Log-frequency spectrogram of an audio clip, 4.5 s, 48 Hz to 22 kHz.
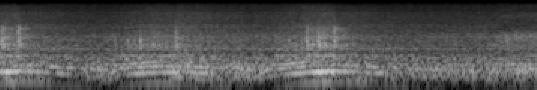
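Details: Nissan SR20DET engine at idle, then short throttle blips: a dull knock under the engine note rises with each rev. The owner says it is a bottom-end knock on the number 2 cylinder.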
